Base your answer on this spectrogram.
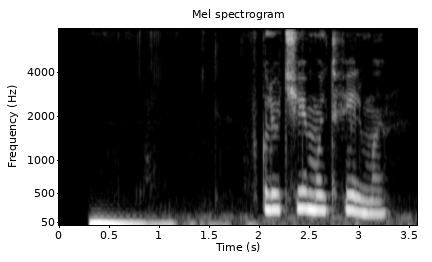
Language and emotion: Russian, neutral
